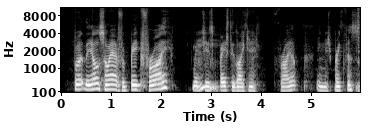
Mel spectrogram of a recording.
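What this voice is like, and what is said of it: Put-on Australian accent. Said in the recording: “I'm speaking in an Australian accent just because I love doing the Australian accent.”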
